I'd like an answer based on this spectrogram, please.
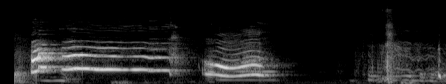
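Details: Siberian husky, a male dog, giving a drawn-out vocal howl with a steady harmonic tone for over a second, then a shorter wavering moan, a pause, and a rough grumbling sound at the end.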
